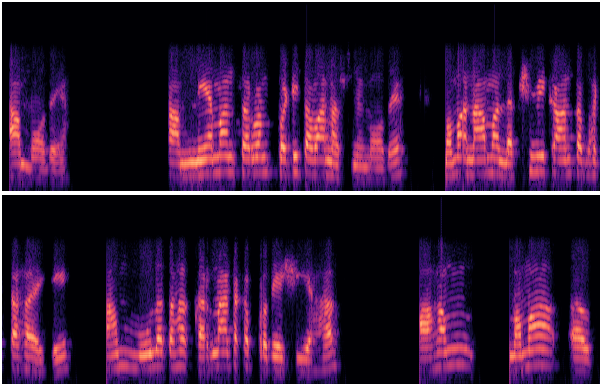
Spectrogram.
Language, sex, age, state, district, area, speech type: Sanskrit, male, 18-30, Karnataka, Uttara Kannada, rural, conversation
